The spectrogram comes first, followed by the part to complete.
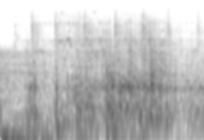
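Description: Film soundtrack effects: a run of quick, irregular mechanical clicks over a low rumble that fades away.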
